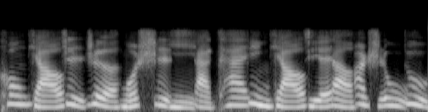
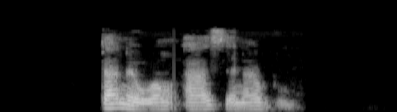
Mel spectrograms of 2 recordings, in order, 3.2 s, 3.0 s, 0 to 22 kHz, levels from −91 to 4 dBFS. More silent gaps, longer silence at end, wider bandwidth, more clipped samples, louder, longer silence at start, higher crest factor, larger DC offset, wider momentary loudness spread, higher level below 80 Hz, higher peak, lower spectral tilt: neither; second, 0 s vs 0.8 s; about the same, 7.2 kHz vs 7.8 kHz; neither; first, -17 LUFS vs -22 LUFS; second, 0 s vs 0.75 s; second, 12 dB vs 20 dB; neither; second, 4 LU vs 15 LU; first, -56 dBFS vs -72 dBFS; about the same, -4 dBFS vs -4 dBFS; first, -7 dB/octave vs -5 dB/octave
